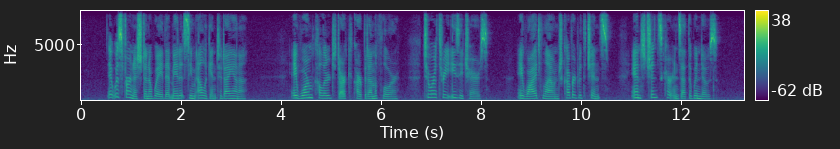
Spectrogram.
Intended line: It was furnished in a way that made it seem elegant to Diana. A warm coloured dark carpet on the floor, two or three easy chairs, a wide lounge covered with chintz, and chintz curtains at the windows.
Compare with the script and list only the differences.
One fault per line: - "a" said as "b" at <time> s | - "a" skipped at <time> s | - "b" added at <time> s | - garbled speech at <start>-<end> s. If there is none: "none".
none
